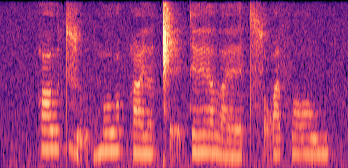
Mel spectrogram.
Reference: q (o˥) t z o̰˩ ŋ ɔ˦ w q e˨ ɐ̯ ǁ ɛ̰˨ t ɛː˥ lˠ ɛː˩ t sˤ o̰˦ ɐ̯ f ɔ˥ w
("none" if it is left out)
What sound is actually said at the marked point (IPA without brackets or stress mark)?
oː˥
